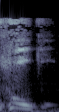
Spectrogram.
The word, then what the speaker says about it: Hagee: That man's name is John Hagee. That's how you pronounce his last name.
